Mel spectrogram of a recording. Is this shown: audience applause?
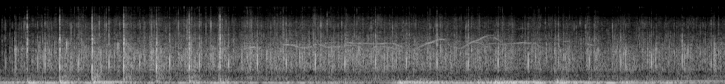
yes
